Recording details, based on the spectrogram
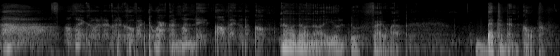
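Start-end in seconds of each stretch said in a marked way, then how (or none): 0.0-4.0 put-on anxious, breathy, panicked, worried whisper. Imitating someone afraid of returning to work: imitating a fearful worry. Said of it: "Is there fear that you".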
